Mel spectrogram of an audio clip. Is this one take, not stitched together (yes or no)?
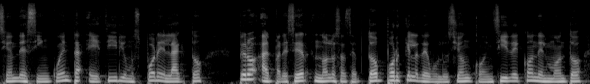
yes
